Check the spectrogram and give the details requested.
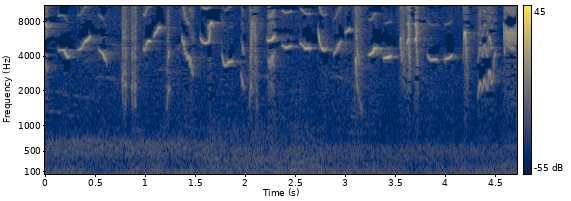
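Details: Song of an anis biru (blue thrush, also called selendang biru), played as a master recording to train young birds: a rapid, continuous stream of high, thin chirps and short whistled slurs over steady low background noise.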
